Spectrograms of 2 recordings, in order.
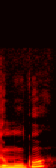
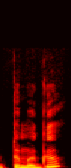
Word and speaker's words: Dumugu: Also die französische Aussprache ist jetzt Dumugu, aber jetzt ist es ein bisschen linguistisch. Ja. Die haben so Schwa-Laute, also selber sagen sie eigentlich eher Dumugu, etwas in die Richtung.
